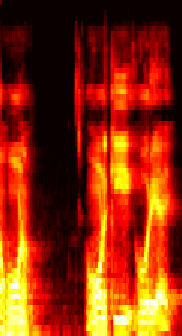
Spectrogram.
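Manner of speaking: ہون drawn long as hoon; slow, long hoon vowel; mispronounced Punjabi hoon; wrong Punjabi hun. Shown as a demonstration. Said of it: "ایک لفظ بہت غلط بولتا تھا".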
